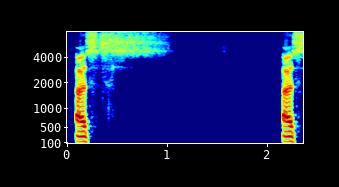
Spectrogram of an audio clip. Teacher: Sin adalah konsonan tak bergetar atau suara tak bersuara jadi kita tidak menggetarkan kita suara ketika kita mengucapkan huruf Sin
